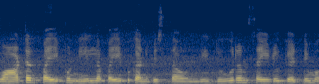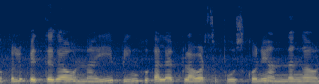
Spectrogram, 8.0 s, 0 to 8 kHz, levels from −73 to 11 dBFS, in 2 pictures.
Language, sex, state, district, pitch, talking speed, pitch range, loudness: Telugu, female, Andhra Pradesh, Manyam, 160 Hz, 135 wpm, 150-175 Hz, -20 LUFS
